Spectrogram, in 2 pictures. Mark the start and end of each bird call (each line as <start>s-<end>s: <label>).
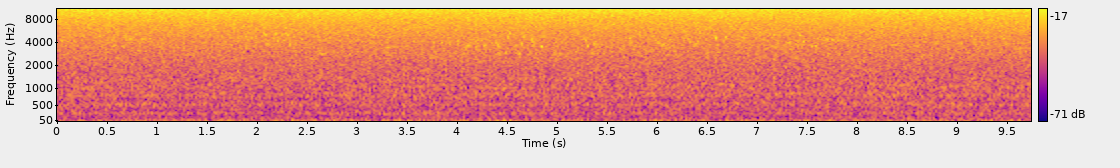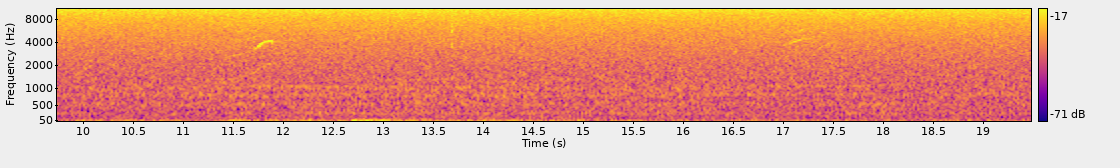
11.4s-12.0s: Hawaii Amakihi (Chlorodrepanis virens)
16.9s-17.5s: Hawaii Amakihi (Chlorodrepanis virens)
